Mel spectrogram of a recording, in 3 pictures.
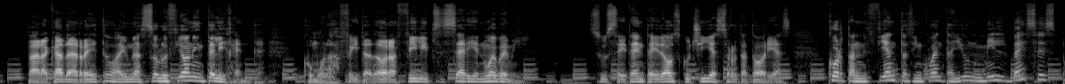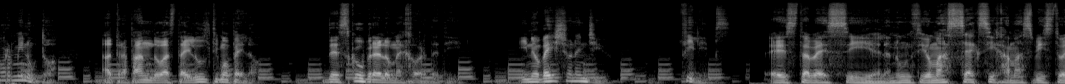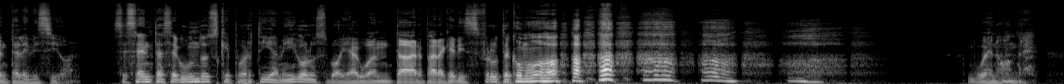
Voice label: Spanish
